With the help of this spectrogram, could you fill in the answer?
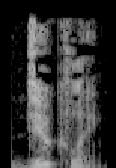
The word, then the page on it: dukeling: British English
